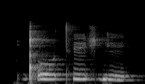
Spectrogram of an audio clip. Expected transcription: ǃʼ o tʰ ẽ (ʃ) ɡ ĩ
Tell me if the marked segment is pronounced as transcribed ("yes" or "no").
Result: yes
